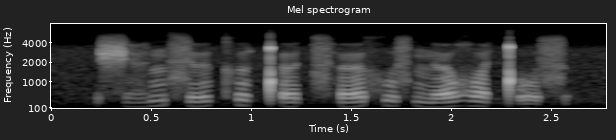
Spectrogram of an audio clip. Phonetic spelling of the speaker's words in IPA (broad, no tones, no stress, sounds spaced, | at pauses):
ʃ æ̤ n s ø kʰ ɵ ǃʼ œ t͡sʰ œ x u s n œ ʁʷ æ ǃʼ o s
